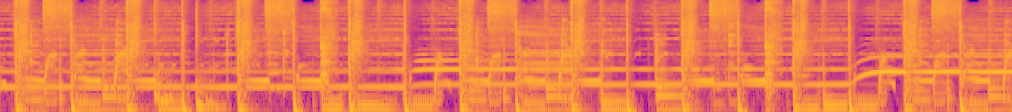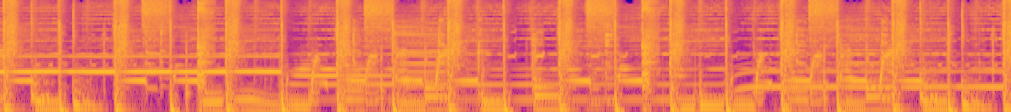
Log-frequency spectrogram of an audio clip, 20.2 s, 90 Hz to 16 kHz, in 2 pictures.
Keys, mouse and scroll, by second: 0.5 click, 0.9-1.4 middle drag, 1.4 alt+z, 1.7-3.6 middle drag, 3.6 click, 4.9 click, 5.4 click, 6.2 click, 6.5 click, 7.1 shift+middle click, 7.2 scroll up 1, 7.5 middle click, 8.4-9.6 drag, 9.6-13.2 shift+middle drag, 13.2-16.4 drag, 18.1-20.2 drag.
